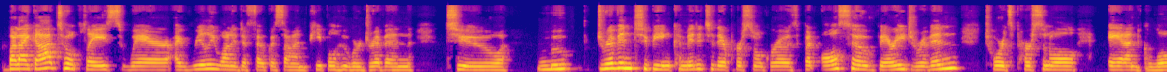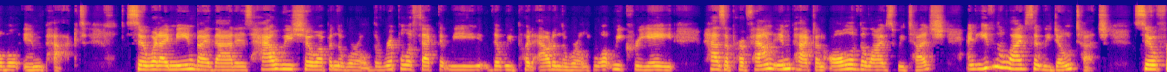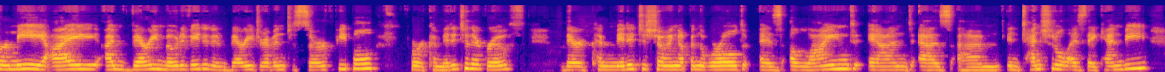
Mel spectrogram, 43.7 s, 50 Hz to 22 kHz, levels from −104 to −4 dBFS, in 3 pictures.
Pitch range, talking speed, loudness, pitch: 195-230 Hz, 165 wpm, -18 LUFS, 205 Hz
